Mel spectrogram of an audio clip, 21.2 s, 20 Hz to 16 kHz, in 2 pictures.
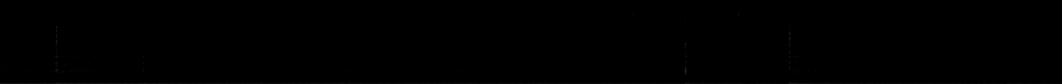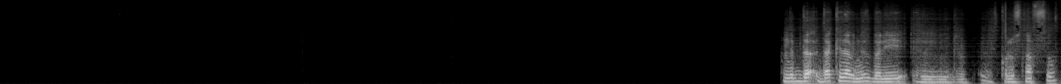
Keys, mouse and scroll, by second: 1.8 scroll up 2, 5.6 scroll up 1, 6.5-7.2 alt+shift+middle drag, 7.5 ctrl+alt+middle click, 10.3-11.0 ctrl+alt+middle drag, 11.9 click, 13.0-13.6 scroll up 2, 13.6-14.1 scroll down 1, 14.1-14.9 scroll up 1, 16.9 click, 17.9 click, 18.7 scroll down 1, 19.0-21.0 alt+middle drag.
